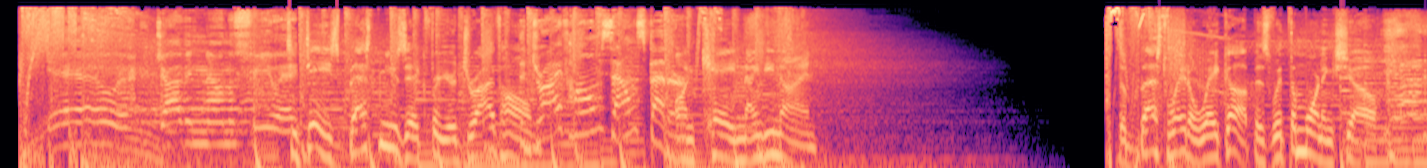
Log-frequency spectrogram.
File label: Imaging Hot AC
